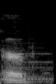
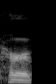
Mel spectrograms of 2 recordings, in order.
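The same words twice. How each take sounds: First: The word begins with a vowel, H silent. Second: The word begins with an audible H sound. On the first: The speaker calls it right. "it's herb" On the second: The speaker calls it wrong. "the correct pronunciation of herb is not herb"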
